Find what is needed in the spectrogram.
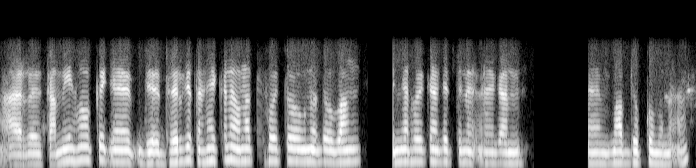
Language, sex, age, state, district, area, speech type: Santali, male, 18-30, West Bengal, Bankura, rural, conversation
